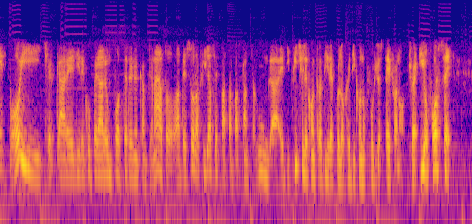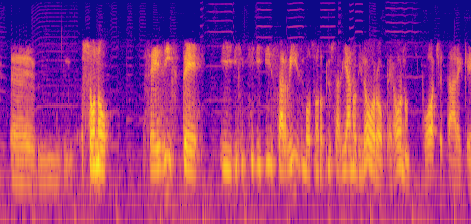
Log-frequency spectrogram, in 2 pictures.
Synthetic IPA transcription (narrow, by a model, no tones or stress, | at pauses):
epːɔjt͡ʃerkaːɾed̪iɾekupeɾaːɾeumpɔt̪ːerːɛːnoilkampjonaːt̪o̰a̰d̪ɛsːolafiːlasiɛfːat̪ːaːbːast̪ant̪saluŋɡaɛd̪ːifːiːt͡ʃilekont̪ɾad̪ːiːɾekwelːoked̪ːiːkonofuːɾjost̪ɛːfano̰t͡ʃoɛʔiːoforse | soːno | seːzist̪e | ilsarːizmosoːnopjusarːjaːnod̪iloːɾopeɾɔnːonsi̥pwɔat͡ʃːet̪ːaːɾek̟e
